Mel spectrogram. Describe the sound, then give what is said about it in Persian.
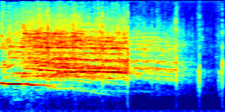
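A group of children shout a loud hooray together with clapping, the cheer filling the first moments before fading into scattered, separate claps near the end. “یه دست هورام دوست دارم برای تمام بچه هایی که الان دارن شما رو تماشا میکنن بزنی.”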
